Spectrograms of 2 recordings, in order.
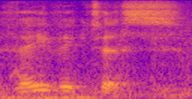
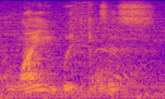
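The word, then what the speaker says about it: Vae victis: how to pronounce it, because I'm pretty sure Ve victus is actually incorrect. Because, you know, Latin U's were W something or other, I don't know. So it could actually be pronounced Way Victus, which seems less impressive.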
